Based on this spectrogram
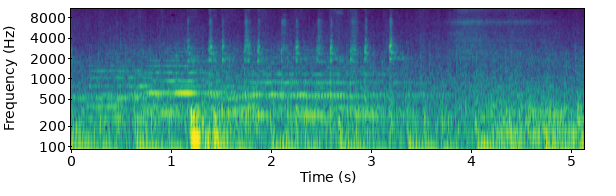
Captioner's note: impatient sounds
